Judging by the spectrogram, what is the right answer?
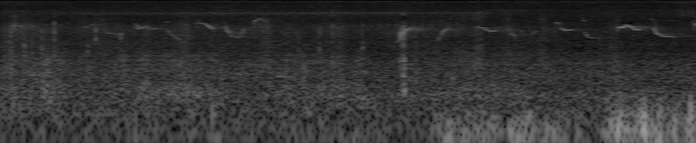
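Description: Small birds calling faintly: short high chirps and quick sliding whistles, scattered throughout, with a low rumble in the second half.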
